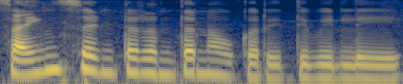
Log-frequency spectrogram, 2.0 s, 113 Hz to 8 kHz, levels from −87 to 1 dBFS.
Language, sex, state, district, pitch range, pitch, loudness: Kannada, female, Karnataka, Raichur, 150-205 Hz, 190 Hz, -21 LUFS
